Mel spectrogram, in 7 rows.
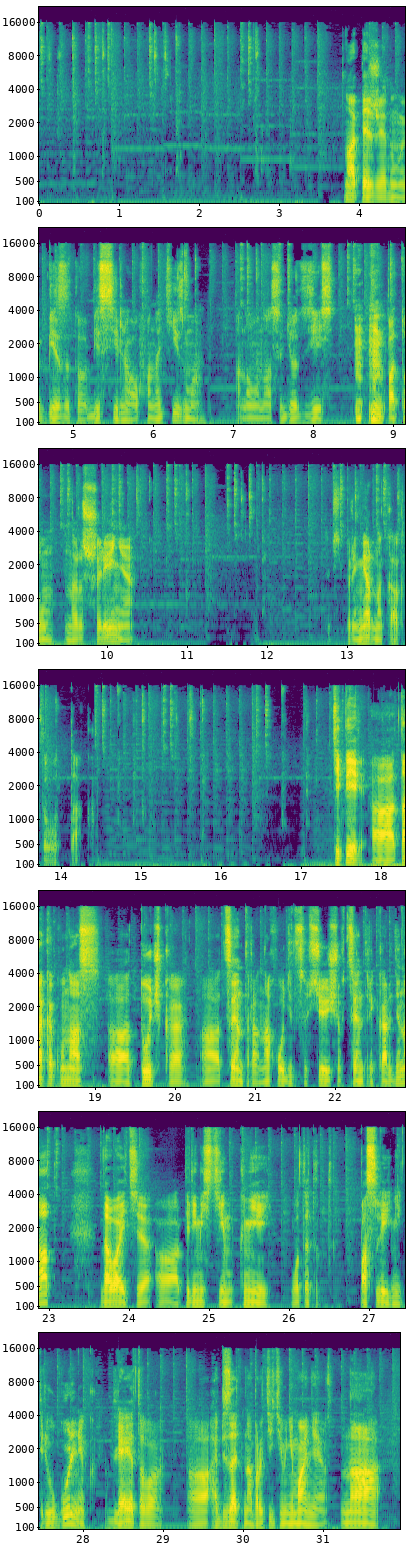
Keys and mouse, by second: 0.2 g, 0.9 click, 1.5 g, 5.8 click, 7.1 click, 7.6-8.9 drag, 8.9 g, 9.4 shift+click, 10.3 g, 10.7 shift+click, 11.8 shift+g, 12.8 click, 13.7 shift+g, 14.4 click, 14.6 middle click, 15.5 g, 16.4 click, 16.7 middle click.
